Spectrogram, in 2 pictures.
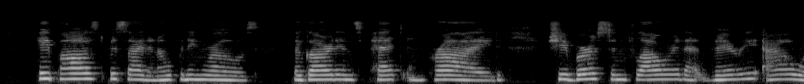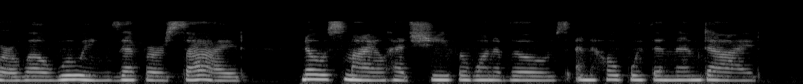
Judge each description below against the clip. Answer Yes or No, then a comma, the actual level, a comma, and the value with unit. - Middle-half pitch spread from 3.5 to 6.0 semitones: No, narrow, 2.4 semitones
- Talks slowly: Yes, slow, 130 wpm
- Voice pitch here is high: Yes, high, 205 Hz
